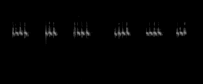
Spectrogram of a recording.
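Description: A cricket sound effect played from a soundboard: crickets chirp in a steady rhythm, six short trilled pulses spaced evenly over two seconds, clear with nothing else in the background.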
